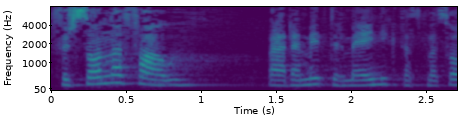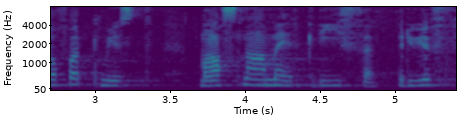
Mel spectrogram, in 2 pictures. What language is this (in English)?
Swiss German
